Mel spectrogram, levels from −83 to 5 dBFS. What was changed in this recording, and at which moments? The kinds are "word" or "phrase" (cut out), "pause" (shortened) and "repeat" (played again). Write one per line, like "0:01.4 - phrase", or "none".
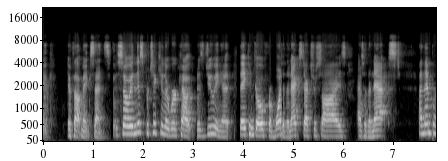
0:01.4 - word
0:03.1 - phrase
0:03.9 - pause
0:04.2 - word
0:04.8 - phrase
0:06.4 - word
